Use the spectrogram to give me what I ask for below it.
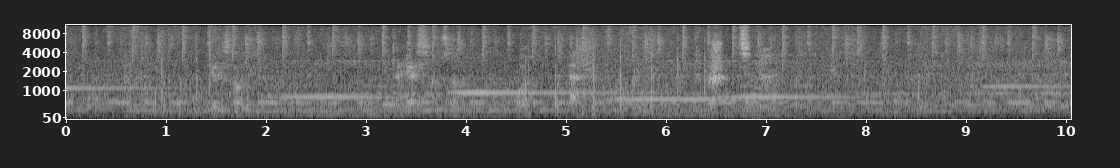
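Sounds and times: film score of held notes: 0:00.0 - 0:10.0.

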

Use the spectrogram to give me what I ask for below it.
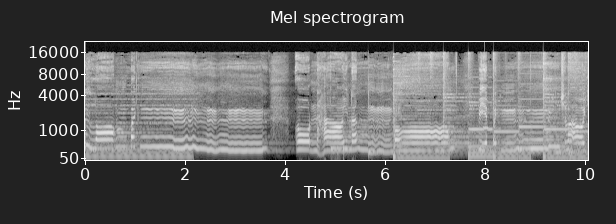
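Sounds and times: man singing long note: 0:04.6 - 0:07.3
backing music: 0:04.9 - 0:10.0.

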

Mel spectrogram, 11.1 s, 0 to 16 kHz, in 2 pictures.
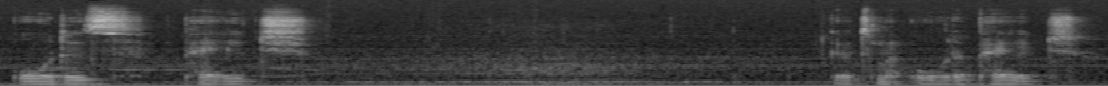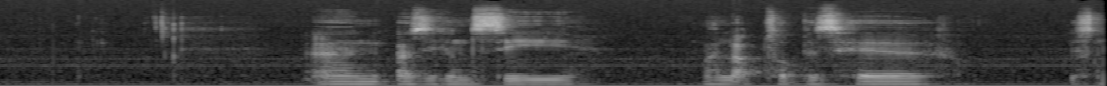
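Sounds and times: low microphone hum with hiss: 0:00.0 - 0:11.0.

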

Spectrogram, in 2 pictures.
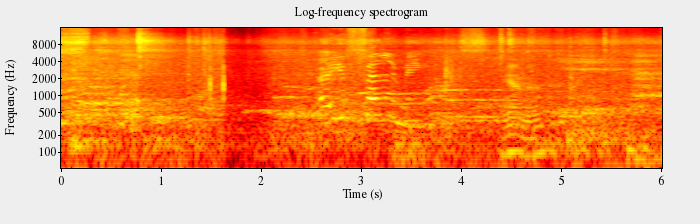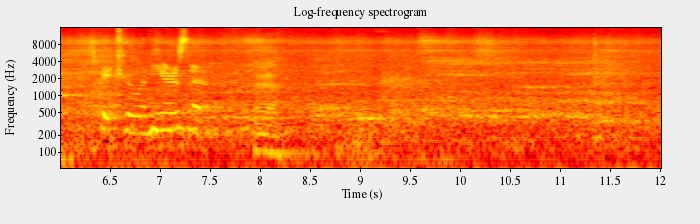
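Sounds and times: distant crowd murmur: 0:00.0 - 0:12.0.

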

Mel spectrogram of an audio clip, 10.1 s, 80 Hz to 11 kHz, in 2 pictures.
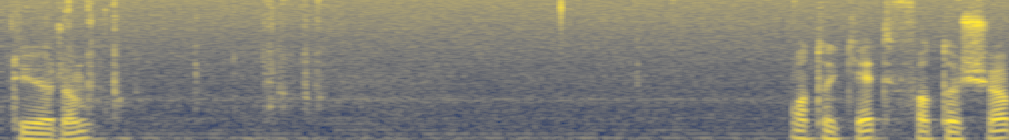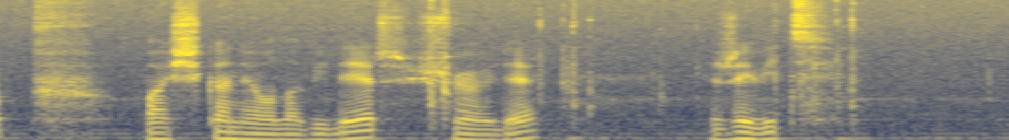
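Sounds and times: low steady hum: 0:00.0 - 0:10.0
keyboard typing: 0:00.3 - 0:01.7, 0:07.2 - 0:08.1, 0:09.2 - 0:09.4.

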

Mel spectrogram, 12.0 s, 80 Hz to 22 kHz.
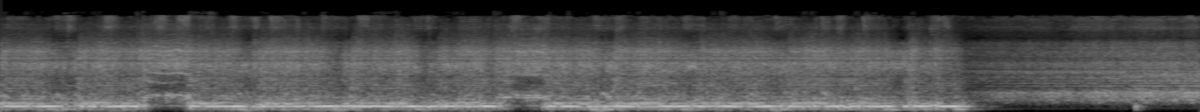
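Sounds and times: electric guitar riff: 0:00.0 - 0:09.8.

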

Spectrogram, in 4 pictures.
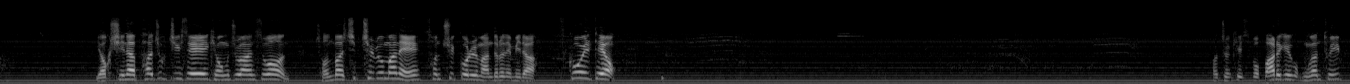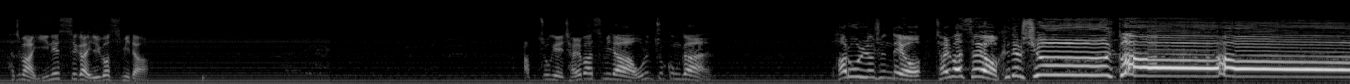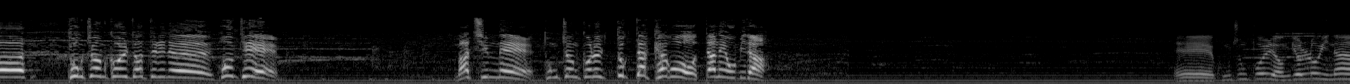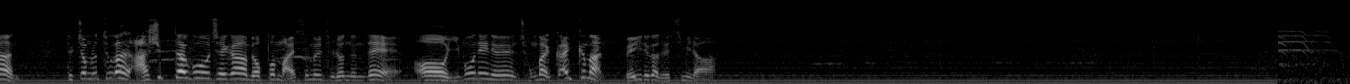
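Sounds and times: electrical mains hum: 0:00.0 - 0:54.0
commentator shouting goal: 0:21.9 - 0:29.9, 0:31.6 - 0:34.7.

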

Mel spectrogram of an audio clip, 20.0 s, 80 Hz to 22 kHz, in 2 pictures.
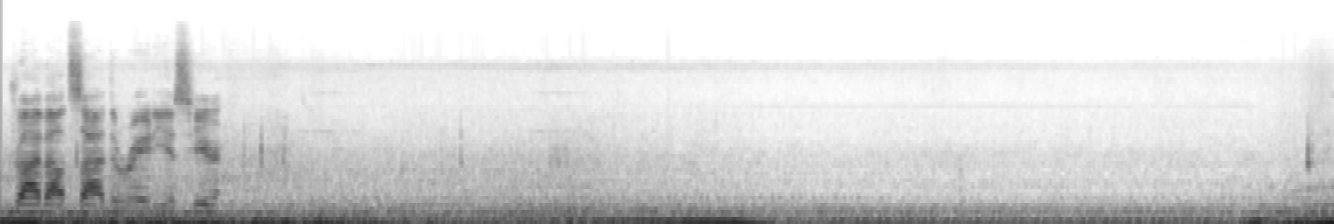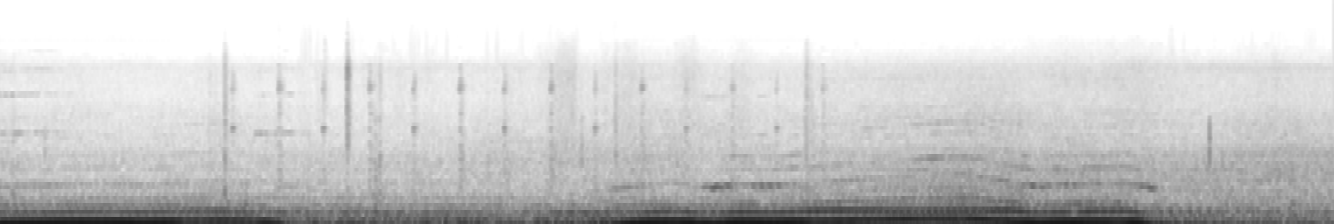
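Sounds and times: car engine accelerating: 0:00.0 - 0:20.0.

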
